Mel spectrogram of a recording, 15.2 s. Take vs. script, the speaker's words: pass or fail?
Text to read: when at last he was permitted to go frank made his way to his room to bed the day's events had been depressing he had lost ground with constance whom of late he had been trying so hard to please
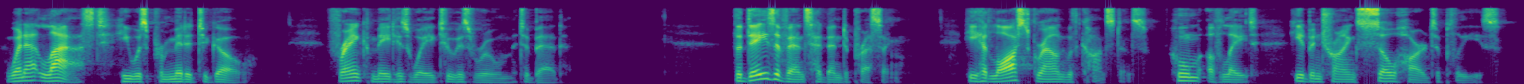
pass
